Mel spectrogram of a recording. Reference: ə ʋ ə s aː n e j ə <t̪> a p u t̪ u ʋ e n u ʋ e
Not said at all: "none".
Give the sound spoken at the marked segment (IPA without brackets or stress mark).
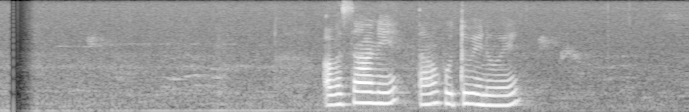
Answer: t̪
